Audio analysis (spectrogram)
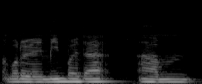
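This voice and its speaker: A man's voice: medium pitch, monotone, normal speed, dark tone, dull audio. A man from Belgium, giving a casual, hesitant lesson full of fillers and restarts. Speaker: instructor.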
